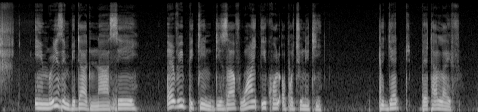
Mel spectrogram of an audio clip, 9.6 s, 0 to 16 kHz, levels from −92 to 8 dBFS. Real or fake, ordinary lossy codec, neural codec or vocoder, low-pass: real; none; none; 14.4 kHz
